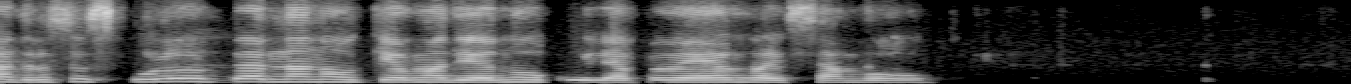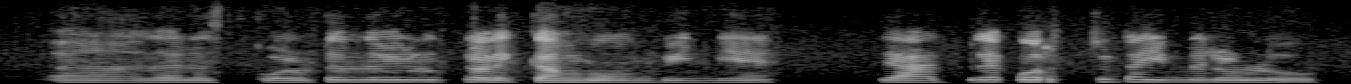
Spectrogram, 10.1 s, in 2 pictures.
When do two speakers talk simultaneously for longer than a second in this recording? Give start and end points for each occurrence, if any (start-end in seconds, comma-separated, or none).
none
